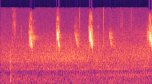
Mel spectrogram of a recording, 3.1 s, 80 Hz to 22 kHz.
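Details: Young sparrows flying in to a post to be fed at a Tenmangu shrine on 25 May 2024; short high chirps repeated about once every half second over a steady background hiss.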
